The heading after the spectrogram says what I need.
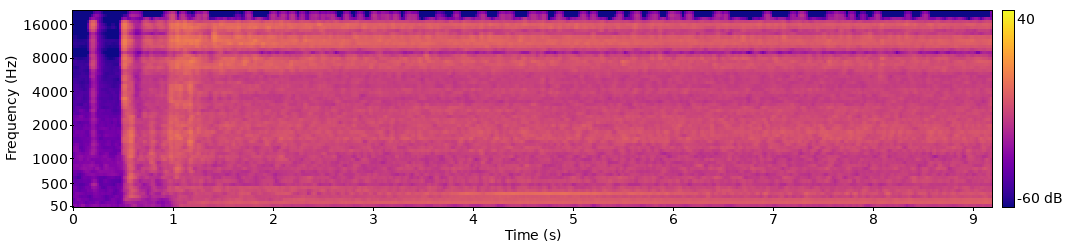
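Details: Rover P4 80 after replacing insulation-leaking ignition cables that had caused rough pinging: starts cleanly and settles into a smooth, even idle with a steady low hum, no misfire or pinging; sounds healthy.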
